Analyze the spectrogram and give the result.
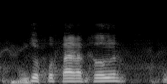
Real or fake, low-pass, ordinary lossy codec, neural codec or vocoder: fake; 7.2 kHz; MP3, 96 kbps; codec, 16 kHz, 0.5 kbps, FreqCodec, larger model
